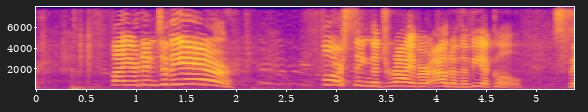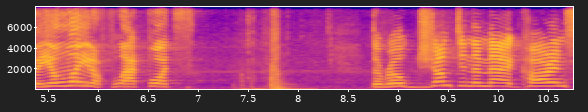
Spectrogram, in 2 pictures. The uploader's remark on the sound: Presented a special live episode at Dubuquefest.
